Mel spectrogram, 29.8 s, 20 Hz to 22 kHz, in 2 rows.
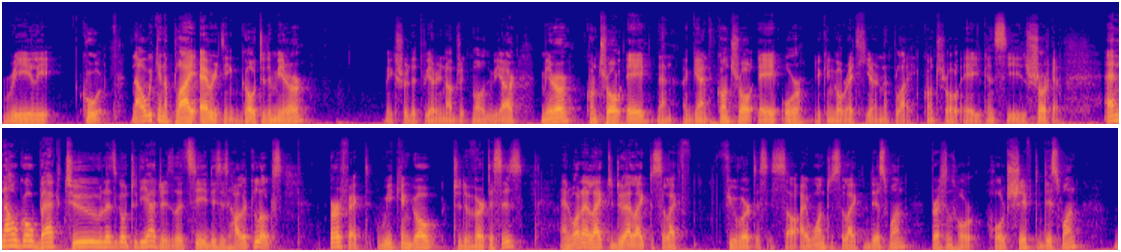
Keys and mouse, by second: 4.4 Tab, 8.0 ctrl+a, 9.4 ctrl+a, 10.6-12.0 drag, 13.0 click, 14.8 Tab, 16.8-19.0 drag, 20.2 Tab, 22.2 click, 22.8 click, 23.3 middle click, 26.3 click, 28.4-29.7 shift+drag.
